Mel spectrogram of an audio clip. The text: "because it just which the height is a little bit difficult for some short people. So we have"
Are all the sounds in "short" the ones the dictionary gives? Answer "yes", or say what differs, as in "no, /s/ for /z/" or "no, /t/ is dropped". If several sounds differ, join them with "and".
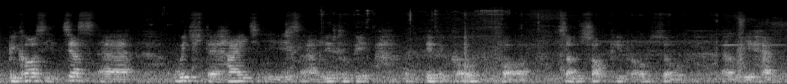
no, /s/ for /ʃ/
